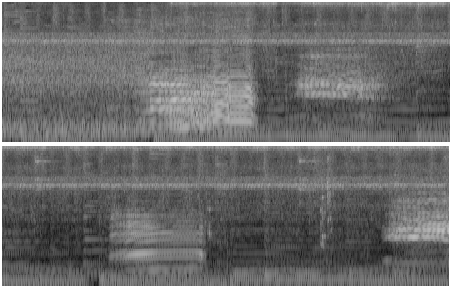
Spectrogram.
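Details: Village cattle being herded across the fields toward the barn, mooing to call their herd-mates home; several drawn-out, harmonic-rich moos, some overlapping, over a steady low hum.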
